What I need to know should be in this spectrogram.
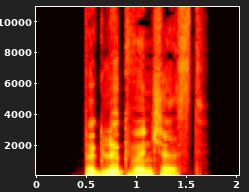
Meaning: second-person singular subjunctive I of beglückwünschen
- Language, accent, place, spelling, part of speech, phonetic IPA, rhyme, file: German, Germany, Berlin, beglückwünschest, verb, [bəˈɡlʏkˌvʏnʃəst], -ʏkvʏnʃəst, De-beglückwünschest.ogg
